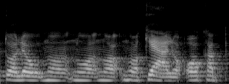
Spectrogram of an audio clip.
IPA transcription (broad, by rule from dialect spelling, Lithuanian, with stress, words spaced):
toːˈlʲɛʊ ˈnuɔ ˈnuɔ nuɔ ˈkʲæːlʲoː oː ˈkɐp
